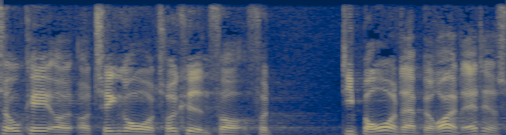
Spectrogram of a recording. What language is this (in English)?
Danish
